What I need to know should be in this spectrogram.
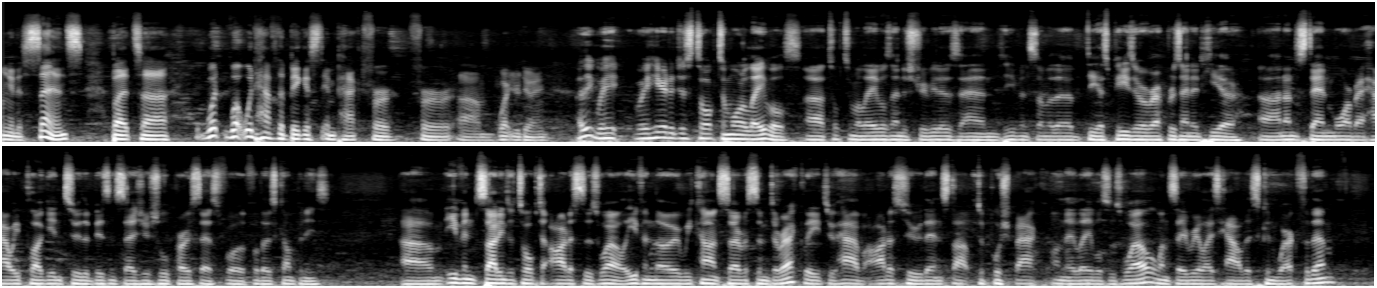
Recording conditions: busy venue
